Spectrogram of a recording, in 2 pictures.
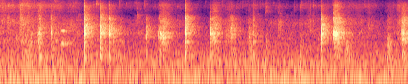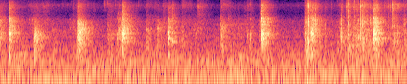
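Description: A kitchen knife slicing through raw okra pods held in the hand, making a run of crisp, crunchy cuts at roughly two a second, unevenly spaced.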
